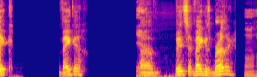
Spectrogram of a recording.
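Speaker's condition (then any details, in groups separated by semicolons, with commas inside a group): No condition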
